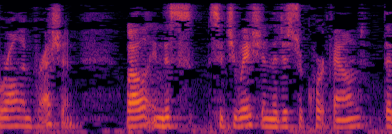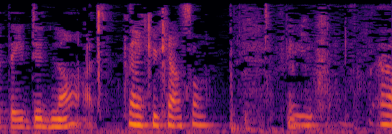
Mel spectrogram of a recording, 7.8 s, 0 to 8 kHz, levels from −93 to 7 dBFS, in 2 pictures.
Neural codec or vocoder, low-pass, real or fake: none; 7.2 kHz; real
